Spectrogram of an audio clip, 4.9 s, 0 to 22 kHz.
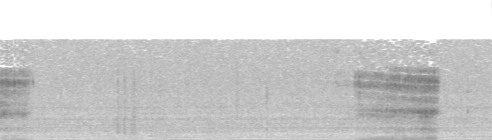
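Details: Snuffly, rattling wet nasal snoring from a 3-month-old boxer puppy with nasal congestion while sleeping.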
